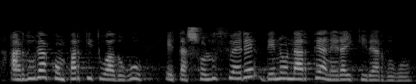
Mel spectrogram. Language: Basque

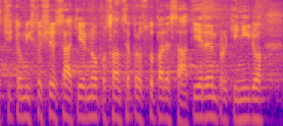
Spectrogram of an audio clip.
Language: Czech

